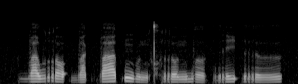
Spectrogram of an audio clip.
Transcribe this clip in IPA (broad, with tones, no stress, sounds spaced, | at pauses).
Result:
b a˦˥ w r ɔ˨˩ ʔ b a˨˩ k̚ p aː˦˥ t̚ ŋ u˨˩ n kʰ r o˦˥ n b ɤː˨˩ k̚ r i˥˩ ʔ r ɯː˦˥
